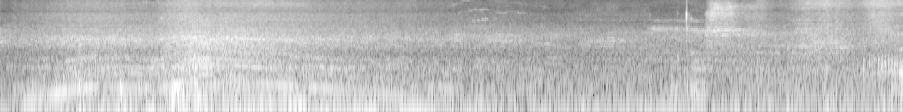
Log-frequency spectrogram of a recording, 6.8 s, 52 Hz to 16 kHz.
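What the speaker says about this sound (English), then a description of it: "The car is misfire." A Lexus LS430 V8 with a misfire revs up and settles, a rising and falling engine note with rough, uneven undertone, close and fairly loud.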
